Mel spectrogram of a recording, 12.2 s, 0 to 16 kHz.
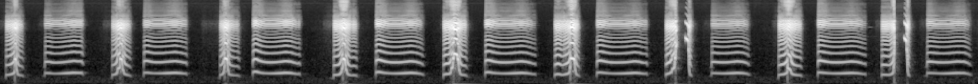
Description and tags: Squeaky Toy 10
Made by squeezing a squeaky toy
sound-effect, garcia, sac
